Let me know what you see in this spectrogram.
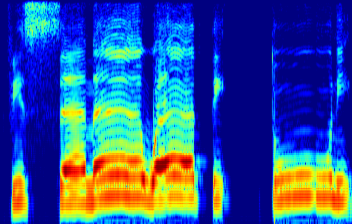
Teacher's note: Jadi untuk cara bacanya langsung ke hamzah yang kedua, bukan hamzah wasolnya. Hamzah wasol ketika diwasolkan dia tidak dibaca atau diabaikan. Maka dari itu langsung ke hamzah sukun ini.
